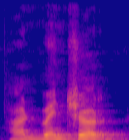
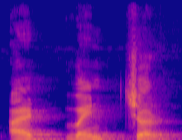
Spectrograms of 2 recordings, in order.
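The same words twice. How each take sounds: First: Said in the usual way. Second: Adventure split slowly into ad-ven-ture; syllable by syllable. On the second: Shown as a demonstration. Teacher sounding out syllables for children, slowly. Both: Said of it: "three syllables".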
